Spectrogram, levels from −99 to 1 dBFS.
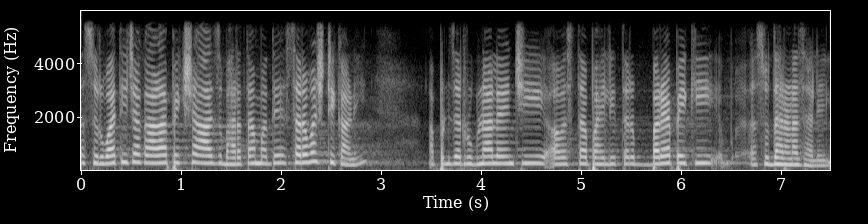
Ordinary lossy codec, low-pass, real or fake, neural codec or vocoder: none; 5.4 kHz; real; none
